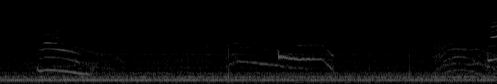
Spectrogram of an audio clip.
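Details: Kitten meowing: three thin, high meows, the first falling, the middle one long and wavering then dropping, the last short, over a steady low electrical hum.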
